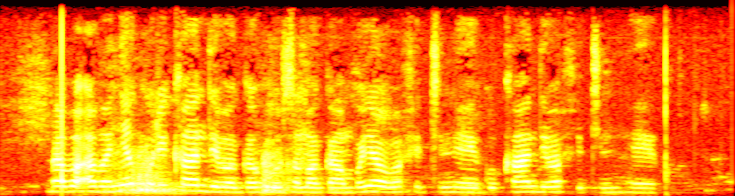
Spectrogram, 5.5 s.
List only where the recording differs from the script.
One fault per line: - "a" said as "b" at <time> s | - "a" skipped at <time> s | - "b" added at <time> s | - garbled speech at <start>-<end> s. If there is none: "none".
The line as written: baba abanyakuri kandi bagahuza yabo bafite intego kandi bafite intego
- "amagambo" added at 2.3 s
